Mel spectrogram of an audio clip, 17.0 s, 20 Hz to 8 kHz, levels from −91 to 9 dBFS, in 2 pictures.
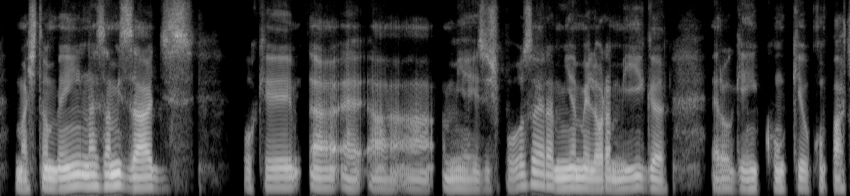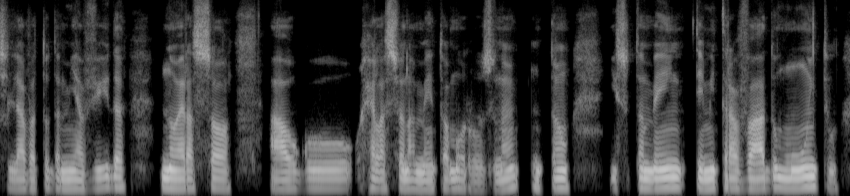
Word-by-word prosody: mas 95 0 0
também 110 +3 +5
nas 125 0 +4
amizades, 110 -5 +4 0.5
porque 110 0 -2
a 105 -1 +2
e 100 -2 -2
a 95 -2 -5
a - - -12
minha 100 0 -3
ex 95 -1 -5
esposa 115 +7 -3
era 125 -3 +1
minha 105 +1 +5
melhor 100 -1 +3
amiga, 100 0 -1 0.5
era - - -4
alguém 95 0 -3
com 95 -2 -4
quem 105 - -6
eu 100 - -2
compartilhava 95 0 -4
toda 100 - -9
a - - -5
minha 95 -1 0
vida, 105 +4 -3 0.3
não 105 -1 +4
era 100 0 +1
só 100 0 +2 0.4
algo 100 +2 -2
relacionamento 95 -2 -1
amoroso, 95 -4 -4
né. 100 +4 -1 0.2
Então, 100 -1 -1 0.4
isso - - -3
também 105 +1 +4
tem 100 - 0
me 100 +1 +5
travado 100 -1 0
muito 105 +2 +2
100 Hz, 140 wpm, -22 LUFS, 95-110 Hz, 0.5 s, também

